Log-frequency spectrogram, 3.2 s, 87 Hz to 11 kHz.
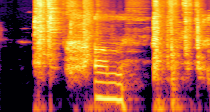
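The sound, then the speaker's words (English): A spoon scrapes and stirs an egg into cake batter in a bowl. Several loud, gritty scraping strokes come in uneven bursts, with a brief ringing tone partway through. “Okay, stirring in egg number 2. Okay, gotta make sure I get in all the batter here.”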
